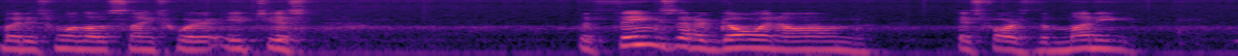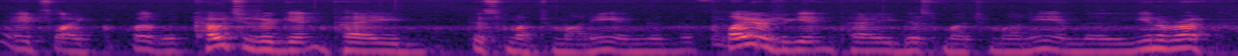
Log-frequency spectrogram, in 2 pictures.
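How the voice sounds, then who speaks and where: Long, frequent pauses break up speech delivered with an Alabama accent. The pace is moderate and the pitch variation ordinary. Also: man. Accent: Southern US (Alabama). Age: 70s. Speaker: former college football player and sports agent. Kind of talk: casual interview. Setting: podcast.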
